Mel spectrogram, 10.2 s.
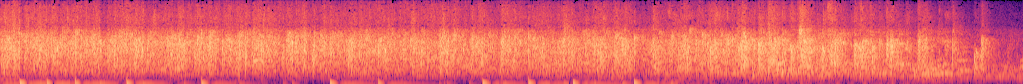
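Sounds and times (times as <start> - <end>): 
audience applause: 0.0 - 10.1.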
